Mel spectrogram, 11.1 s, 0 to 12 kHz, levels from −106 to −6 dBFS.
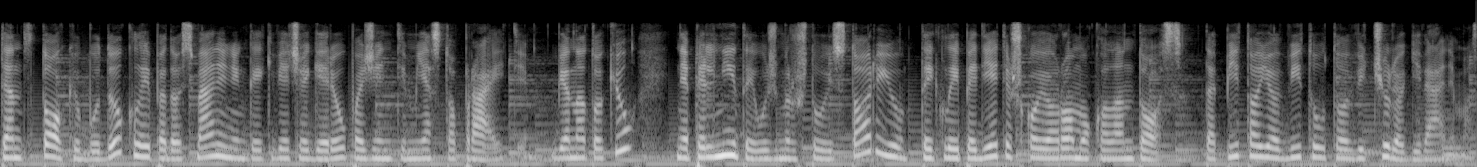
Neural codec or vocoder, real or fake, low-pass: none; real; 7.2 kHz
